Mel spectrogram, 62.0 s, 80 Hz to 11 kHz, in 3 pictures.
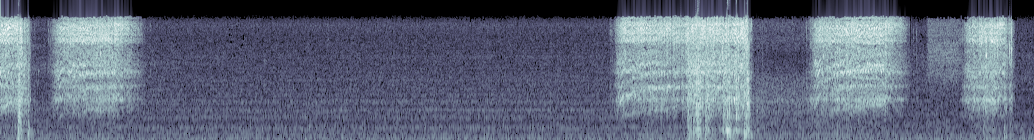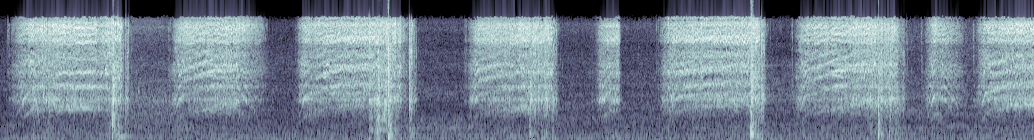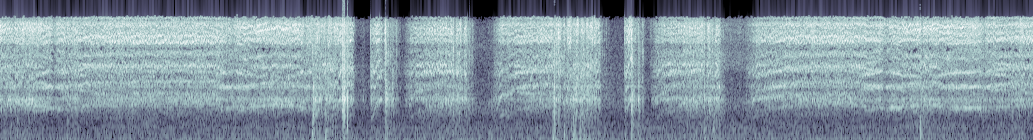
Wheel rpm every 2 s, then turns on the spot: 120, 50, 0, 0, 0, 0, 130, 130, 110, 40, 80, 130, 100, 100, 90, 130, 40, 160, 110, 110, 130, 200, 200, 190, 120, 110, 150, 120, 130, 190, 200.
none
